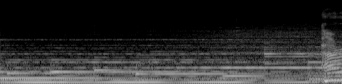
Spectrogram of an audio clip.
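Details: Soft, sustained new-age style music with steady low tones and gentle melodic notes; no animal voices are heard.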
